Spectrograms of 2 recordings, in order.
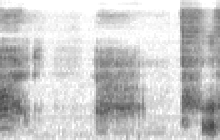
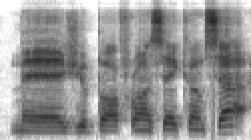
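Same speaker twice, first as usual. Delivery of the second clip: slow, loud French; 9 dB louder, slower than usual. Shown as a demonstration. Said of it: "how come you speak French".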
